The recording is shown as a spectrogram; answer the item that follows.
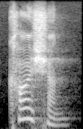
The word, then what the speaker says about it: caution: 커 션 카우 션 카우 션 이라고 발음 하시면 되겠구요 이때 끝부분에 있는 tion 은 한 번에 션 션 발음이 납니다 품사는 명사 뜻은 주의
